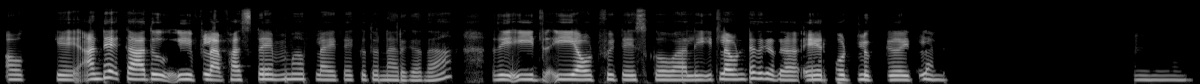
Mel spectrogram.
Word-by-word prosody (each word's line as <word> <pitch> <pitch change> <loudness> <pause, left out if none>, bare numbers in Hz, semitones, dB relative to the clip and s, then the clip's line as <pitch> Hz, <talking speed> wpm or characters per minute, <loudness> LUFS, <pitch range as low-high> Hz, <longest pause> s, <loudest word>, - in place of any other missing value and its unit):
Okay. 225 0 -6 0.3
అంటే 255 +5 +4 0.2
కాదు 235 0 +5 0.3
ఈ - - +3
ఫ్లా 220 -3 +7
ఫస్ట్ 215 -1 0
టైమ్ 235 -2 +1 0.3
ఫ్లైట్ 210 -2 -4
ఎక్కుతున్నారు 205 -2 -6
కదా! 185 +1 -6 0.6
అది 220 +1 +1 0.2
ఈ - - +3 0.4
ఈ - - +5 0.2
అవుట్‌ఫిట్ 220 +1 -3
వేసుకోవాలి. 210 -1 -2
ఇట్లా 235 +1 +4
ఉంటది 265 +2 -1
కదా! 210 -2 -1 0.2
Airport 220 0 -1
look 205 0 -3 0.2
ఇట్లాని. 215 0 -6 1.9
హ్మ్. 205 -1 -10
215 Hz, 110 wpm, -22 LUFS, 205-230 Hz, 1.9 s, ఫ్లా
